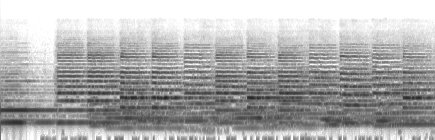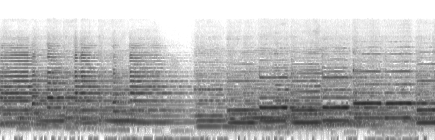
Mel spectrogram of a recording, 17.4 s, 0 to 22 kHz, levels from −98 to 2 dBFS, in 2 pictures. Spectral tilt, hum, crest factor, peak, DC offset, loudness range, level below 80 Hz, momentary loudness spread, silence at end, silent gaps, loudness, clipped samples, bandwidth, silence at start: -1 dB/octave; none; 16 dB; -6 dBFS; under 0.1%; 5 LU; -68 dBFS; 10 LU; 0 s; none; -21 LUFS; under 0.1%; 9.6 kHz; 0 s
